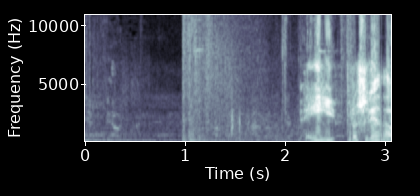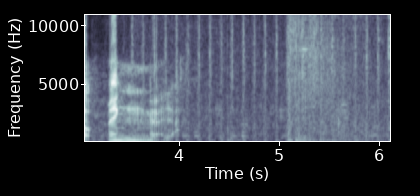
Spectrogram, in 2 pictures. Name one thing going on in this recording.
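A sniper rifle fires loud single shots.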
